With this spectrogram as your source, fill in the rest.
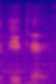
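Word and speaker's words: Dikke: 100% sure that I have Dika down pat. Oh, I just say DK. Donkey. DK. Okay. Kong. I don't know. But that's how I remember. That's how I remember how to pronounce it.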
